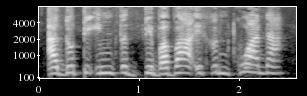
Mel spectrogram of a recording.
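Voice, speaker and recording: High-pitched scolding Ilocano village wife. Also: female voice, measured pace, sharp tone. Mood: gossipy. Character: bossy, scolding village wife of a lazy husband. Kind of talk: Ilocano radio comedy drama.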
